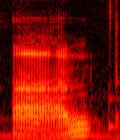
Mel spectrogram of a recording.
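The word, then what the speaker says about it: 安: the piece for roof okay so it's actually pronounced on and it's made up of two parts it's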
